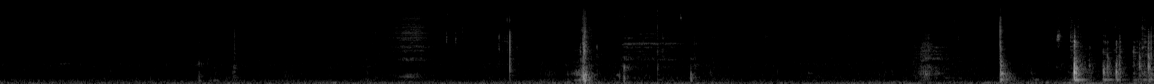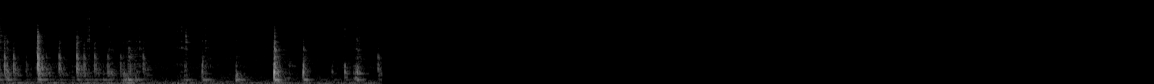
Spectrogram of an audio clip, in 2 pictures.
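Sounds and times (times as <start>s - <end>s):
metal tools clicking and knocking: 10.0s - 15.4s
rattling clicks: 10.4s - 15.4s.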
